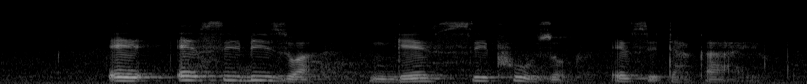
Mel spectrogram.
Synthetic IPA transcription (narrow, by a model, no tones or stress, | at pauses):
esiɓizwa | ŋɡʱesipʰuzɔ̰ | esḭd̥ʱak̬ʼa̰ːjɔ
